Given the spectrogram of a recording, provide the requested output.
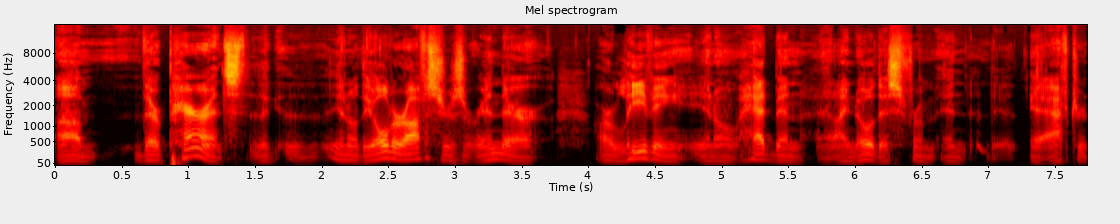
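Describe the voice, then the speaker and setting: This man's pitch is very deep and low, and his intonation is lively. He speaks at a fairly quick pace. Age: 70s. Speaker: former intelligence officer turned education activist. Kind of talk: interview conversation. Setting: podcast interview. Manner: halting, with restarts.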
